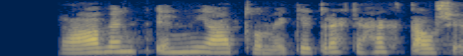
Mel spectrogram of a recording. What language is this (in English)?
Icelandic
